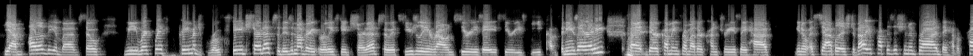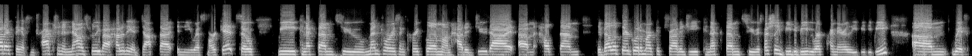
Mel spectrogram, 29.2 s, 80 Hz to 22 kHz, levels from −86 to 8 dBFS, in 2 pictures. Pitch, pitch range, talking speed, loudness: 200 Hz, 185-225 Hz, 205 wpm, -9 LUFS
